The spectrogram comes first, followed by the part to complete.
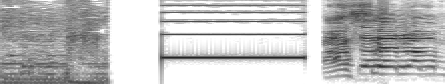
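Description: Background music cuts off, and after a short gap a steady electronic bleep tone sounds for about two-thirds of a second and stops abruptly. A woman's voice follows near the end.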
